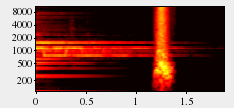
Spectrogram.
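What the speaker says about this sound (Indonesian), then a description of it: "Subscribe dan nyalain lonceng notifikasi jadi gak ketinggalan video berikutnya" A notification bell sound effect: a sustained bright chime tone fading out, then a short loud plop-like ding just before it cuts to silence.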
